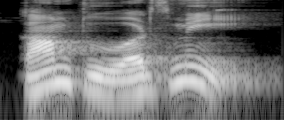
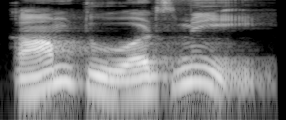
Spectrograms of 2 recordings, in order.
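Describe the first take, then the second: No difference in how they are said.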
